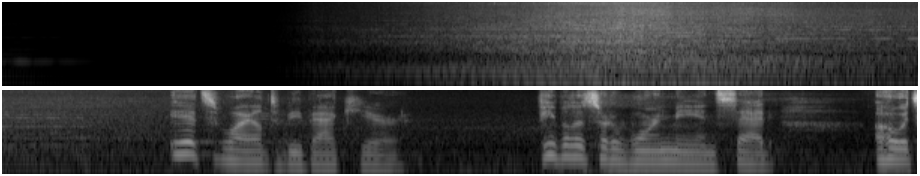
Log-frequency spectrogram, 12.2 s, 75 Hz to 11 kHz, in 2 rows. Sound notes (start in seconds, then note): 3.0 bus engine rumbling; 4.9 car horns honking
